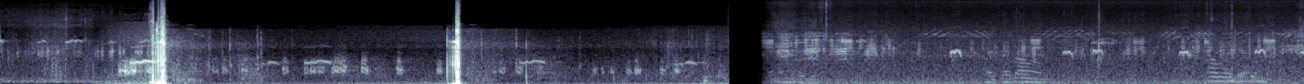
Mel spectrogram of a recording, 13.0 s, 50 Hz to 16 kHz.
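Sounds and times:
shotgun shots: 1.1s - 1.9s
faint waterfowl calls: 2.1s - 13.0s.

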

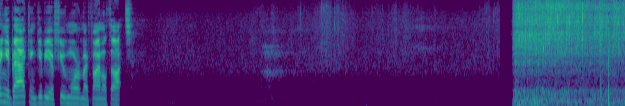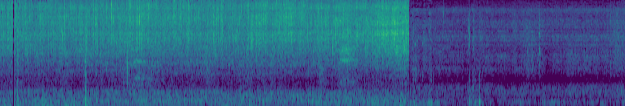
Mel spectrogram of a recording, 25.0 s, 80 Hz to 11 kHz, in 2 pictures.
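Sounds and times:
fish sizzling with pops: 10.2s - 20.7s.

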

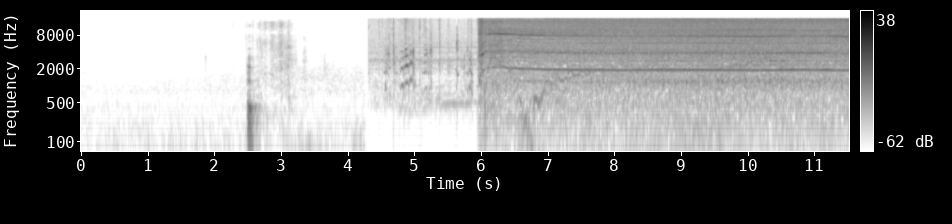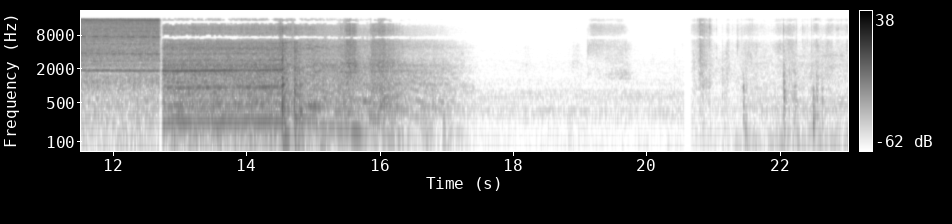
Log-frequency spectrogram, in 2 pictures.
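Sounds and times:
motor winding down: 4.4s - 17.4s
band saw cutting metal tube: 5.3s - 17.3s.

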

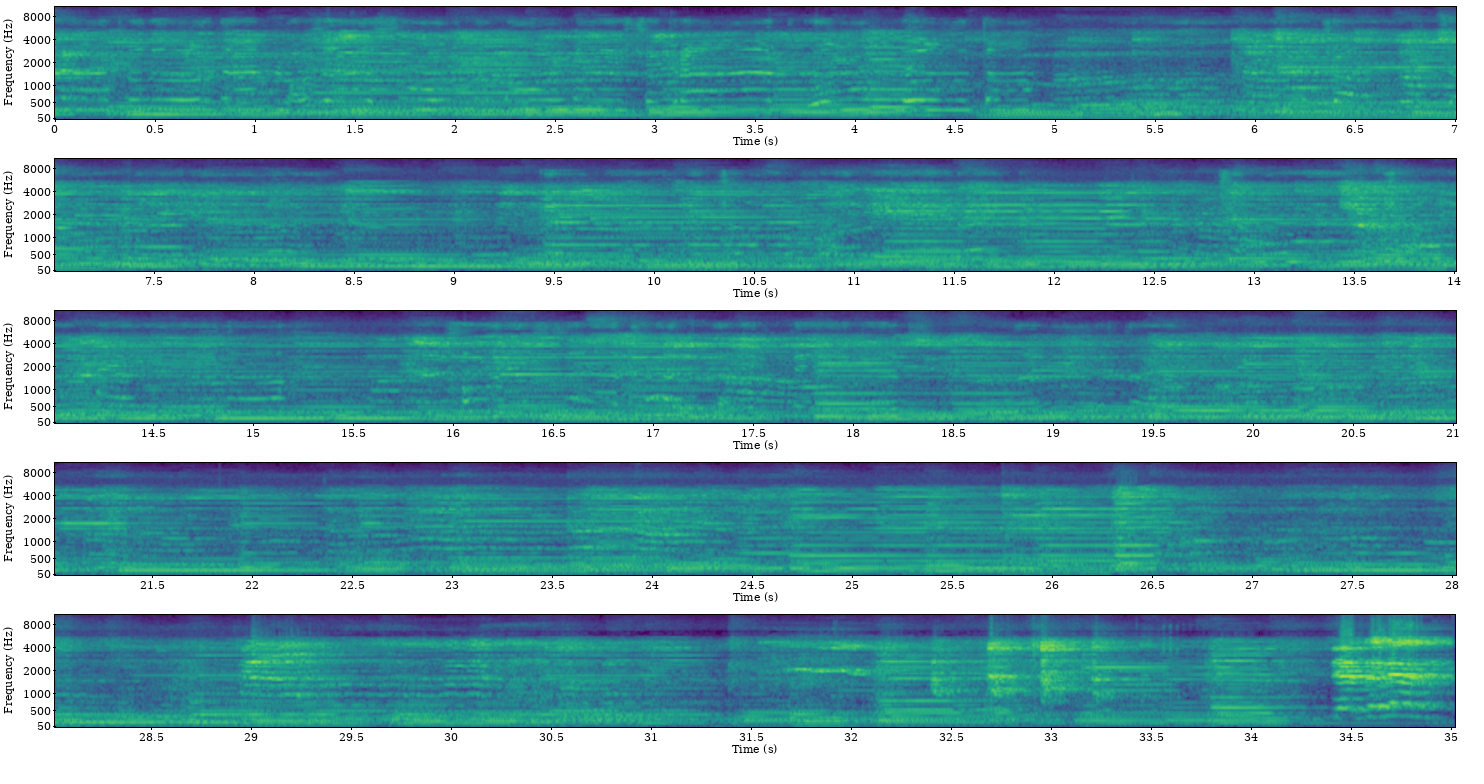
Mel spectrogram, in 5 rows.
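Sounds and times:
electric bass walking line: 0.0s - 34.3s
electric guitar playing: 0.0s - 34.5s.

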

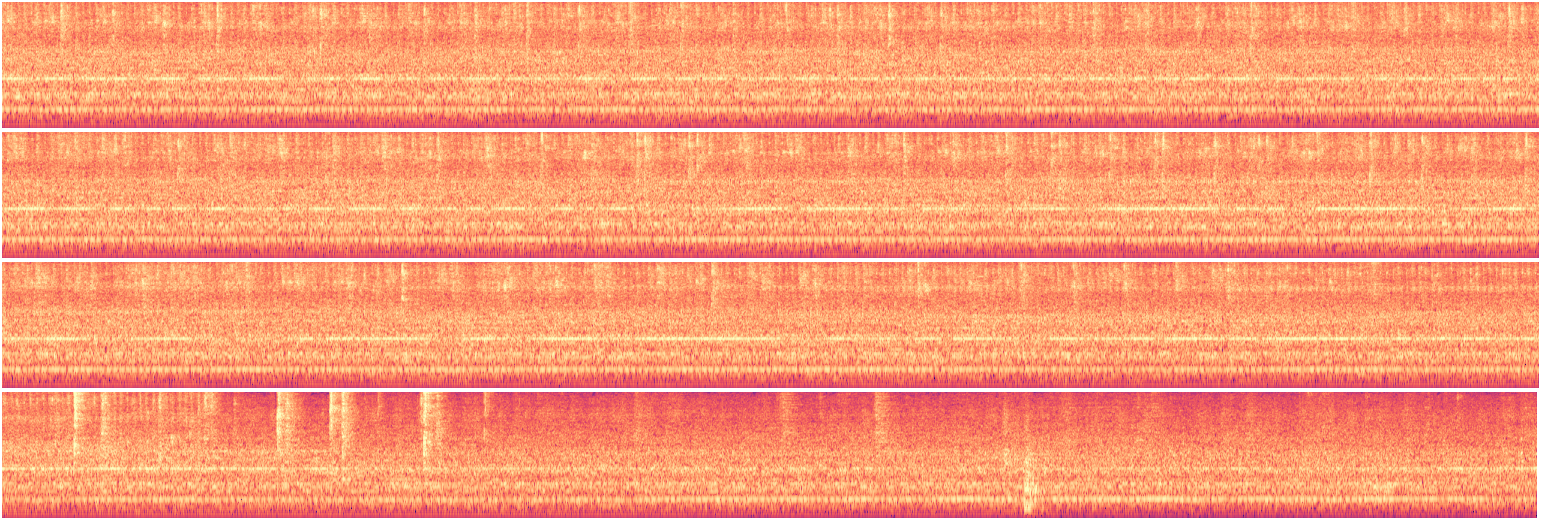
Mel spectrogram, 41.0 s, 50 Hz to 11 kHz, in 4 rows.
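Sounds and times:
film projector motor whirring: 0.0s - 34.6s
projector clicks: 31.1s - 33.8s.

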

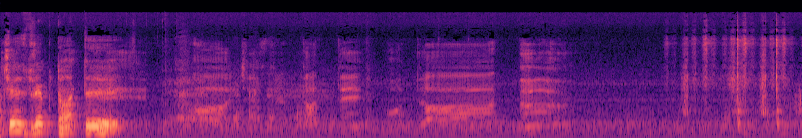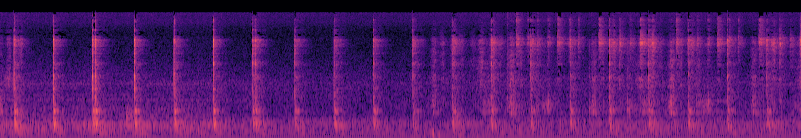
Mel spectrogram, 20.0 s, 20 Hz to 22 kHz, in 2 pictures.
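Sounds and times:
clock-like clicks: 10.2s - 19.8s
electronic music through speakers: 15.4s - 20.0s.

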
